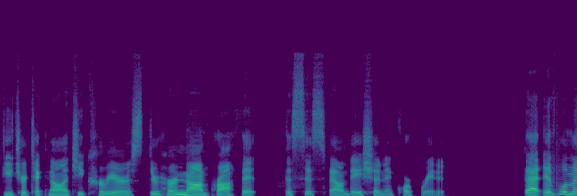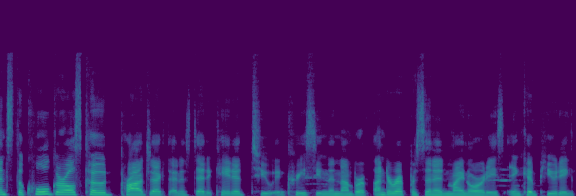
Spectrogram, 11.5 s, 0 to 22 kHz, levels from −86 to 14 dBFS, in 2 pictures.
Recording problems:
animal sounds; faint; throughout; 30 dB below the speech

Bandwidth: 16 kHz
